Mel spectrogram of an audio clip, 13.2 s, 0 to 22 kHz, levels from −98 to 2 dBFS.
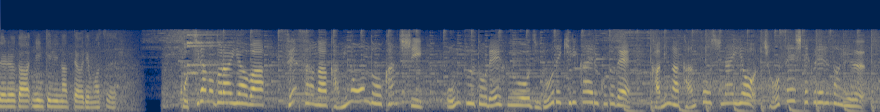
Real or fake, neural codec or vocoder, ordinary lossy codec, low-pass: real; none; none; 7.2 kHz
